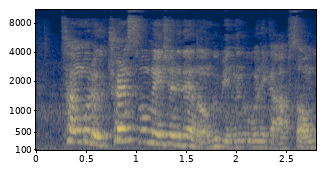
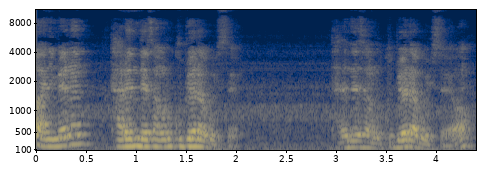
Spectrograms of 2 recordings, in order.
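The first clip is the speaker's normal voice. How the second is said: ordinary talk, nothing marked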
